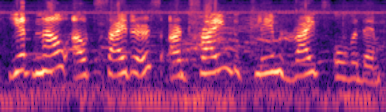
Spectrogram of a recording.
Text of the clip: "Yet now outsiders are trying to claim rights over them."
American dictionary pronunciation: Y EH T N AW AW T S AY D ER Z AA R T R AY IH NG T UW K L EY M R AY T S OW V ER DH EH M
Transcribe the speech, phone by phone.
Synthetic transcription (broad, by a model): Y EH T N AW AW T S AY D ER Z AA R T R AY IH NG T UW K L EY M R AY T S OW V ER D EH M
